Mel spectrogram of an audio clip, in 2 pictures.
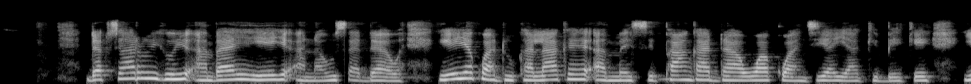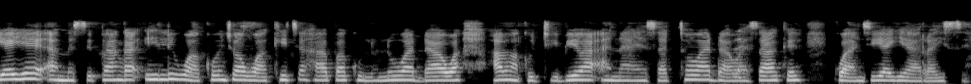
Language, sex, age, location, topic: Swahili, male, 25-35, Nakuru, health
